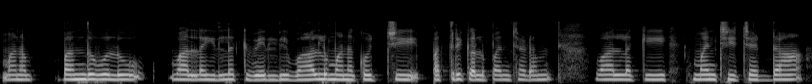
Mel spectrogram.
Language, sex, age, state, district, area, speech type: Telugu, female, 18-30, Andhra Pradesh, Chittoor, rural, spontaneous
